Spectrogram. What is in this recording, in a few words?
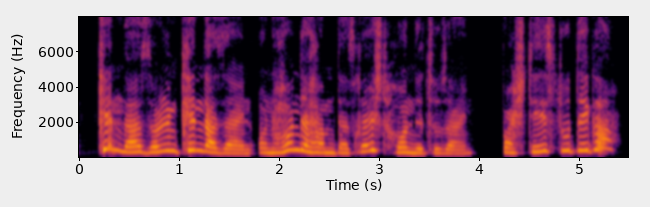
german child voiceover locutor infantil aleman, German child voice; locutor nino aleman, german child voice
